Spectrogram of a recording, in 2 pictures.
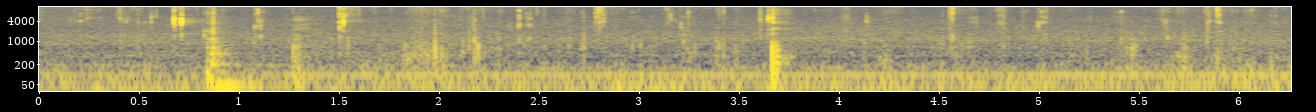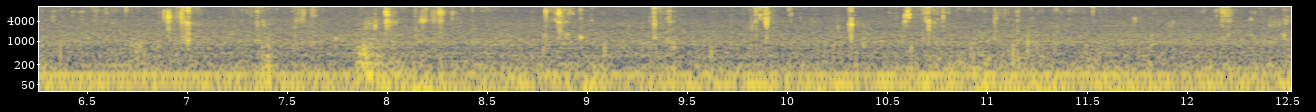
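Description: Mouth sounds of children eating fried chicken: chewing and biting with scattered small clicks and smacks and a few louder crunches, over a steady low hum.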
